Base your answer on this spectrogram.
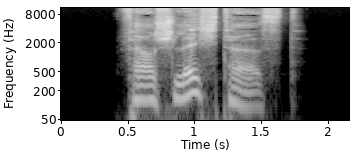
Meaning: second-person singular present of verschlechtern
- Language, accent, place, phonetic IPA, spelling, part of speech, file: German, Germany, Berlin, [fɛɐ̯ˈʃlɛçtɐst], verschlechterst, verb, De-verschlechterst.ogg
